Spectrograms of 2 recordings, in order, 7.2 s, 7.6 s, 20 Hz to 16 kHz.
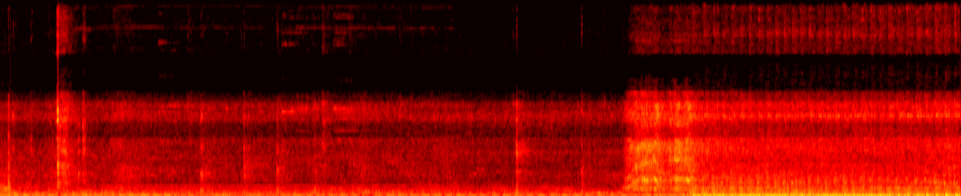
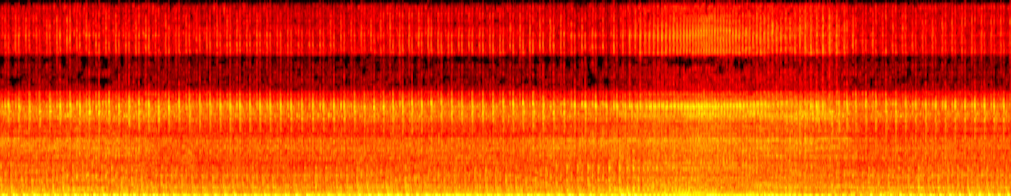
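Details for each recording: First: Hero Passion Plus BS6 motorcycle at 13,454 km, after repair: the engine noise was blamed on the timing chain but came from the rocker, and setting the rocker gap cured it. It now starts and idles evenly, quiet and without top-end tapping. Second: Hero Passion Plus BS6 motorcycle at 13,454 km on an uneven single-cylinder idle: quick, sharp top-end ticking. It is attributed to loose rocker tappet clearance needing adjustment, not the timing chain as another mechanic claimed.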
